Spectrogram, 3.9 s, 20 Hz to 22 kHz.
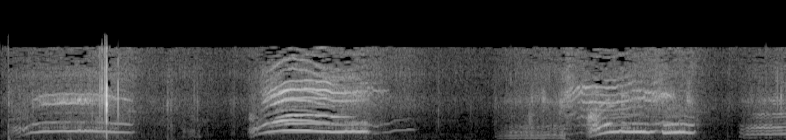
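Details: A litter of six Maine Coon kittens born 8 May 2015 at a cattery mew in high, thin, rising-then-falling cries, several calls overlapping.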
